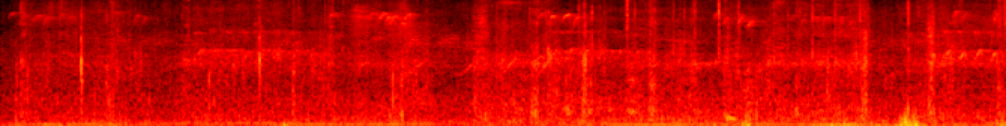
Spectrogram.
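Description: Quiet sounds of a dog walk on a leash: light footsteps and scattered small clicks from the dog and walker, a few heavier steps near the end, over a faint steady low hum.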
